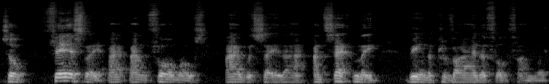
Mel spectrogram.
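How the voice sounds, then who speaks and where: Speaking at a moderate pace with a Liverpool accent, a man with a medium pitch sounds somewhat breathy and uses ordinary pitch variation. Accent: Liverpool (Scouse). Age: 60s. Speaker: motivational coach. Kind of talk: podcast interview. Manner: halting, many repetitions.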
